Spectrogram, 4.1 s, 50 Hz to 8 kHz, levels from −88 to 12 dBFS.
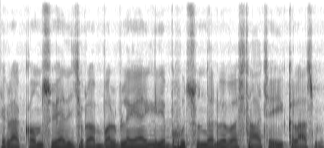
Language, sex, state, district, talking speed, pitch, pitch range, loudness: Maithili, male, Bihar, Madhepura, 265 wpm, 100 Hz, 95-105 Hz, -13 LUFS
